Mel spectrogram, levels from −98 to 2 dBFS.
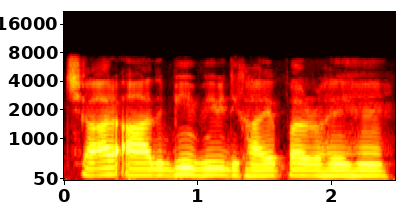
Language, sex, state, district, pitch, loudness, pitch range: Hindi, male, Jharkhand, Deoghar, 135 Hz, -15 LUFS, 130-140 Hz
